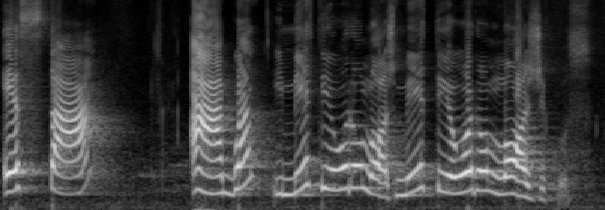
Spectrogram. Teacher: Veja que o está acentuou na última, o água acentuou na penúltima e o meteorológicos acentuou na antepenúltima. Aqui é a primeira de lá para cá, aqui é a segunda de lá para cá, aqui é a terceira de lá para cá.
